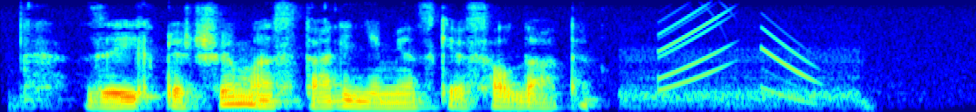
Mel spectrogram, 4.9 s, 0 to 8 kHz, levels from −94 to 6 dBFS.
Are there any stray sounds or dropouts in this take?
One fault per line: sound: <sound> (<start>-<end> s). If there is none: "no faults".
sound: chirp (3.3-4.1 s)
